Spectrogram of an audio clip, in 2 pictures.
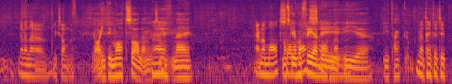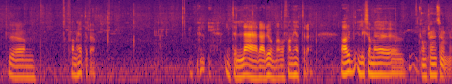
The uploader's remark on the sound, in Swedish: Vi gjorde oss minst lika bekväma på gräsplätten i parken till denna inspelning också.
